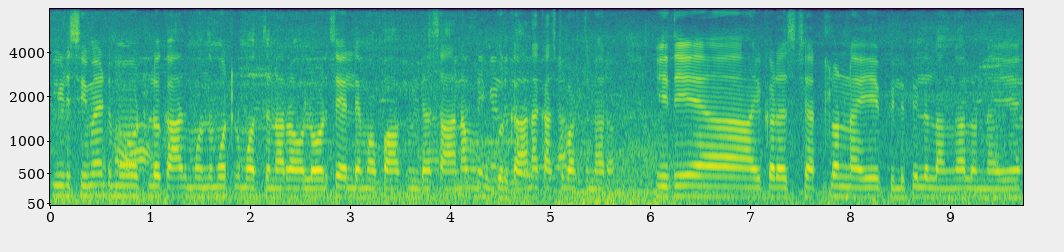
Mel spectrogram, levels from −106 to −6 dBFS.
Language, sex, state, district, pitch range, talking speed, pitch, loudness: Telugu, male, Andhra Pradesh, Sri Satya Sai, 140-155 Hz, 125 wpm, 145 Hz, -15 LUFS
